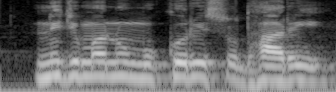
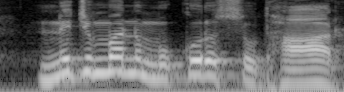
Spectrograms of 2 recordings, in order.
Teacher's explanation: जब भी ह्रस्व उ और ह्रस्व ई की मात्रा आती है अंतिम शब्द में उसका लोप हो जाता है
